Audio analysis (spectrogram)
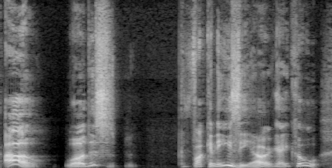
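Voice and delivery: high, breezy and cocky; smug dismissal. Retold or imitated. Korosuchi mocking how easy Quincy powers are, high and smug. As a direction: shrug it off as too easy.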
